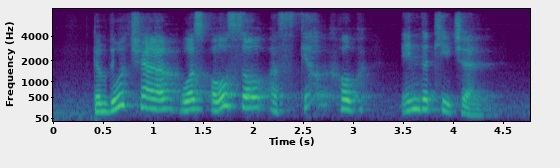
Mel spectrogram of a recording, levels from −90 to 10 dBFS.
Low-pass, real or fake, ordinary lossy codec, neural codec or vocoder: 7.2 kHz; fake; none; codec, 16 kHz in and 24 kHz out, 0.6 kbps, FocalCodec, streaming, 2048 codes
